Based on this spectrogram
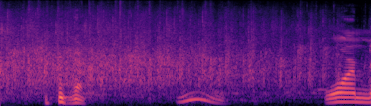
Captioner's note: applause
